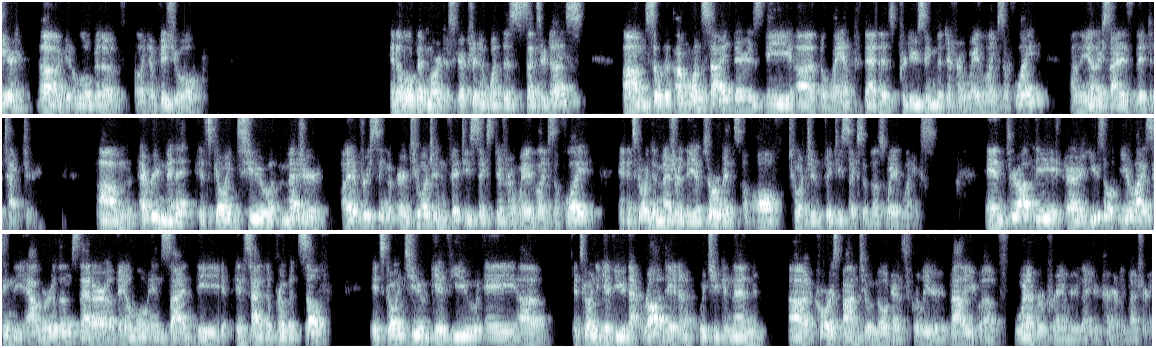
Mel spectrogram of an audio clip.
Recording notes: This live educational webinar will be 50 minutes with 10 minutes for Q&A.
